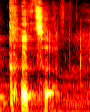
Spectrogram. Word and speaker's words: Qatar: I am back from Qatar, or as they pronounce it out here, Qatar.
